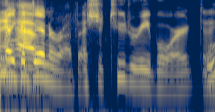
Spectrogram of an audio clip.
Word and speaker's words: charcuterie: so you can make a dinner up a charcuterie board did I say it right that sounded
